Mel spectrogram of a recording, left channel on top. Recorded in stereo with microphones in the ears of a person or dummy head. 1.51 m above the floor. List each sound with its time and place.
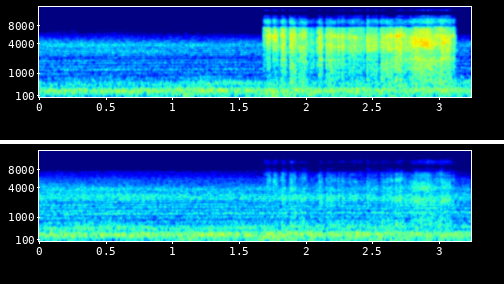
0.0 s an aircraft: 25° right (ahead or behind); by 3.2 s 30° right (ahead or behind)
1.7 s tearing paper: 45° left (ahead or behind)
